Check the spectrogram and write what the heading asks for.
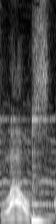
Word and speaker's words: Laos: On the other side, a more contemporary communist nation that we don't really hear much about anymore, and that's in Southeast Asia, the country of Laos, often pronounced Laos, L-A-O-S.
